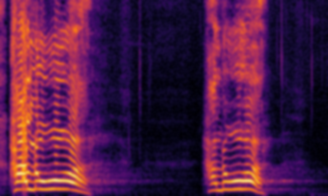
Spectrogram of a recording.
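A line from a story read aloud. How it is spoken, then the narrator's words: Shouting. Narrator (Swedish): han ropar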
